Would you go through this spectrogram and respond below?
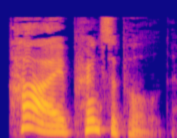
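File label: "high-principled", English, British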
